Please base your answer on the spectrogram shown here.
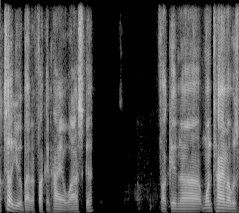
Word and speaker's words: ayahuasca: Yeah, because I mispronounced what the fuck she was, and I didn't know how to say it. Ayahuasca. Ayahuasca.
